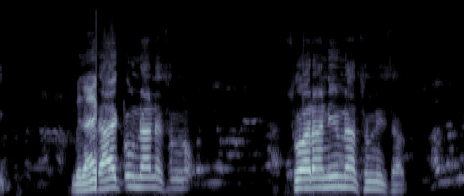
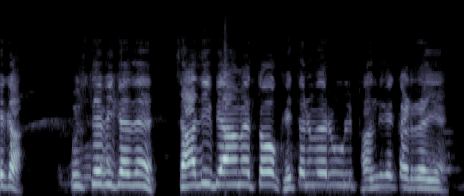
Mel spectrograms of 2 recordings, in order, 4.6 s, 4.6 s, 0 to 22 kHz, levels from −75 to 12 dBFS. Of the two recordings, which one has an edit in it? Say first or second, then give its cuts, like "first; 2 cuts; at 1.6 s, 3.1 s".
first; 1 cut; at 1.0 s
